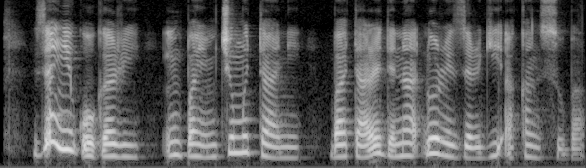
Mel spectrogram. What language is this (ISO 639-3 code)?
hau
